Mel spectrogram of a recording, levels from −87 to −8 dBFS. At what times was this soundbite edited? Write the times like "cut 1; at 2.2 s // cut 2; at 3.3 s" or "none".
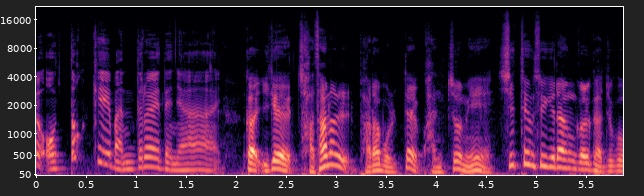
cut 1; at 1.8 s // cut 2; at 4.6 s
